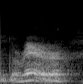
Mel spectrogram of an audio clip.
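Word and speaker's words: Guerriere: a ship called the hms Guerrera or gary air gary a the french would pronounce a ger error which basically the french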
